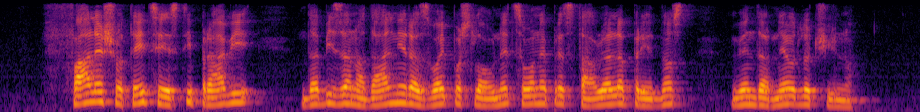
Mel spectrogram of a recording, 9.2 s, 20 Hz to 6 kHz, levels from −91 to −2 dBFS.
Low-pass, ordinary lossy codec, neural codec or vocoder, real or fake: 5.4 kHz; none; none; real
